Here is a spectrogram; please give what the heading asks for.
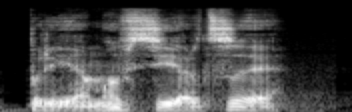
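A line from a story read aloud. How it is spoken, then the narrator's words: Grumbling. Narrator (Russian): проворчал он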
